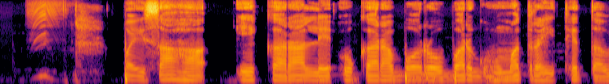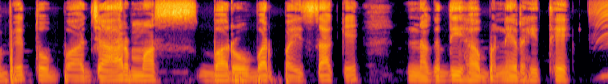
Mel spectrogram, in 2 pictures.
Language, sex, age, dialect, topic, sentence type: Chhattisgarhi, male, 31-35, Eastern, banking, statement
